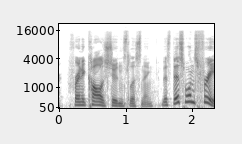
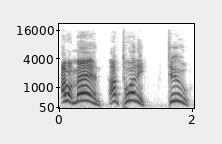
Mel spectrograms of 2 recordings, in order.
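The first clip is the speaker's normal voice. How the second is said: high, loud shouting coach rant; Mike Gundy rant; 13 semitones higher, 12 dB louder, slower than usual. Retold or imitated. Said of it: "Oh, Mike Gundy".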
